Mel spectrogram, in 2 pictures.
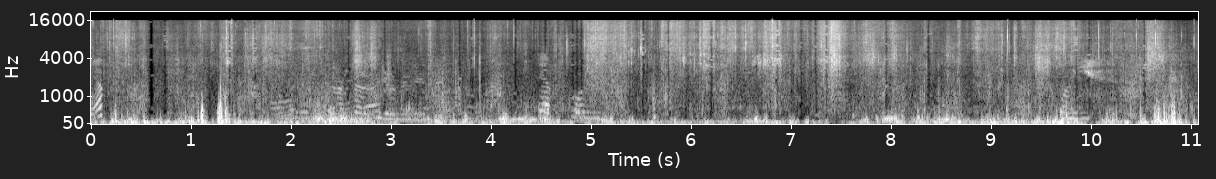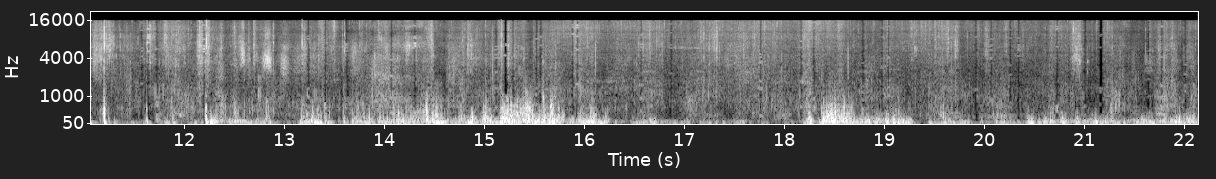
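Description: Footsteps crunching through dry grass and sagebrush at an irregular pace, with brush rustling against clothing. A low rumble sits on the phone's microphone throughout.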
